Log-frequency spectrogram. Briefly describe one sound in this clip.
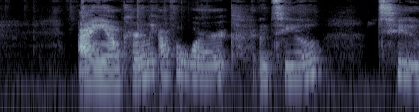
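A young woman talks animatedly close by.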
